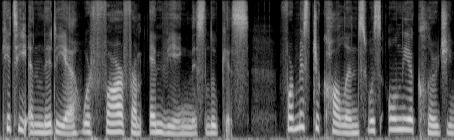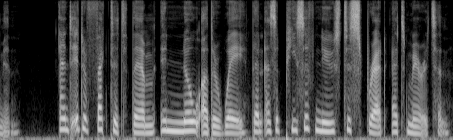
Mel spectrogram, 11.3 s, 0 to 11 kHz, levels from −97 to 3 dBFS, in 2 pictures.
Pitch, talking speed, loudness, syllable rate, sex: 200 Hz, 180 wpm, -22 LUFS, 4.9 syllables/s, female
